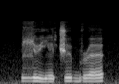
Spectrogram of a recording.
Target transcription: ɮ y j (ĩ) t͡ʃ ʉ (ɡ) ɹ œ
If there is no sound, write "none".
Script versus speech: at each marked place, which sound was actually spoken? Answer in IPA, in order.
ĩ, b

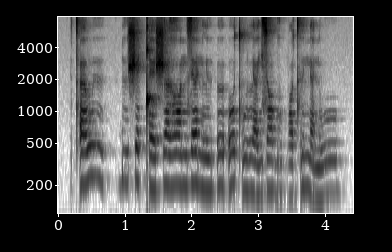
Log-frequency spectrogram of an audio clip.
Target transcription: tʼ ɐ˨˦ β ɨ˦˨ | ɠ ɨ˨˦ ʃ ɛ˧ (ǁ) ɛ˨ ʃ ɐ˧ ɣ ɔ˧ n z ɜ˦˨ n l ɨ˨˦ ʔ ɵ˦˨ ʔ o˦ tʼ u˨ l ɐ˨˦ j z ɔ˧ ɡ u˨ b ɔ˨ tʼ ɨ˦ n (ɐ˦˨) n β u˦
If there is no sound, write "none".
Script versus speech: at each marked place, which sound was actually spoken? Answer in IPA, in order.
ǃ, ɐ˨

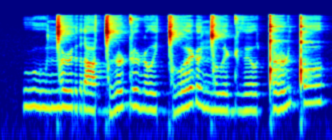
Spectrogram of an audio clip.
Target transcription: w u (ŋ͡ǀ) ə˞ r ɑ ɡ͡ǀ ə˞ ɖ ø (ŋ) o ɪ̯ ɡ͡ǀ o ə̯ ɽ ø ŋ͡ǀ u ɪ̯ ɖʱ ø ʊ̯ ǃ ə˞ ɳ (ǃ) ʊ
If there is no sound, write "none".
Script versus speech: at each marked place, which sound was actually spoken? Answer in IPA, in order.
ŋ͡ǀ, ɳ, ǃ

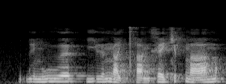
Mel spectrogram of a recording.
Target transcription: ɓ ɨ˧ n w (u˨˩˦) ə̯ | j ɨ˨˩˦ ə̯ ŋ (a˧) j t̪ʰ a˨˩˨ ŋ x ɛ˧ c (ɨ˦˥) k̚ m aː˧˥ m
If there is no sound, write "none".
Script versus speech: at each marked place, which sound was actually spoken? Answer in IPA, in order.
u˧, a˨˩˨, ə˦˥

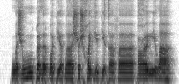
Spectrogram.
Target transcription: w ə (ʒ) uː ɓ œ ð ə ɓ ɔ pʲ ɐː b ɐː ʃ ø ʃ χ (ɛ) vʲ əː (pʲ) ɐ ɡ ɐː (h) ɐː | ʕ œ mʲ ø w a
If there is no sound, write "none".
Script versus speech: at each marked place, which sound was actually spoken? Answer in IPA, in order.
ʒ, œ, pʲ, f

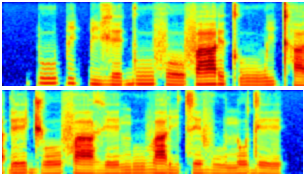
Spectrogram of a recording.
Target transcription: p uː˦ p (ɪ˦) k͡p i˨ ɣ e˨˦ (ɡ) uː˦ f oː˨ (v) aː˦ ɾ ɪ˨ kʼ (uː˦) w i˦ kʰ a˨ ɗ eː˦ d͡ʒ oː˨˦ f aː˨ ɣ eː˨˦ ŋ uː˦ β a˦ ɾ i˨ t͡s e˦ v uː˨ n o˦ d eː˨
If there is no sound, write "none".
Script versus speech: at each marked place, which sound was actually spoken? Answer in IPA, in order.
i˦, ɡ, f, uː˨

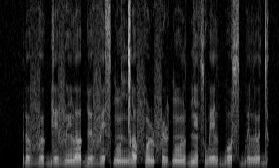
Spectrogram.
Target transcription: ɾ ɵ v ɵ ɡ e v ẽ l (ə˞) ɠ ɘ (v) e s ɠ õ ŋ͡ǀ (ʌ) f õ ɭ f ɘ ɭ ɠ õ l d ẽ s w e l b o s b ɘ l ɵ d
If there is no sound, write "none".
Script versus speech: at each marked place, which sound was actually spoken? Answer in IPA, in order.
ʌ, v, ʌ

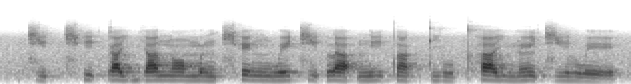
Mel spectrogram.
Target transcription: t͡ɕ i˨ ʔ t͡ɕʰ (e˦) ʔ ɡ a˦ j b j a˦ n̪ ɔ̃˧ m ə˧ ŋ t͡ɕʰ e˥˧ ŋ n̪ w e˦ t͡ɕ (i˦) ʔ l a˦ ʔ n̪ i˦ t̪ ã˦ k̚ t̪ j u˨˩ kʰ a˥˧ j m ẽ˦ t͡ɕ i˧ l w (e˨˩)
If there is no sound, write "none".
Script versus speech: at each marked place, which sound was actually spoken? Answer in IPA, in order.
i˦, i˦, e˨˩

